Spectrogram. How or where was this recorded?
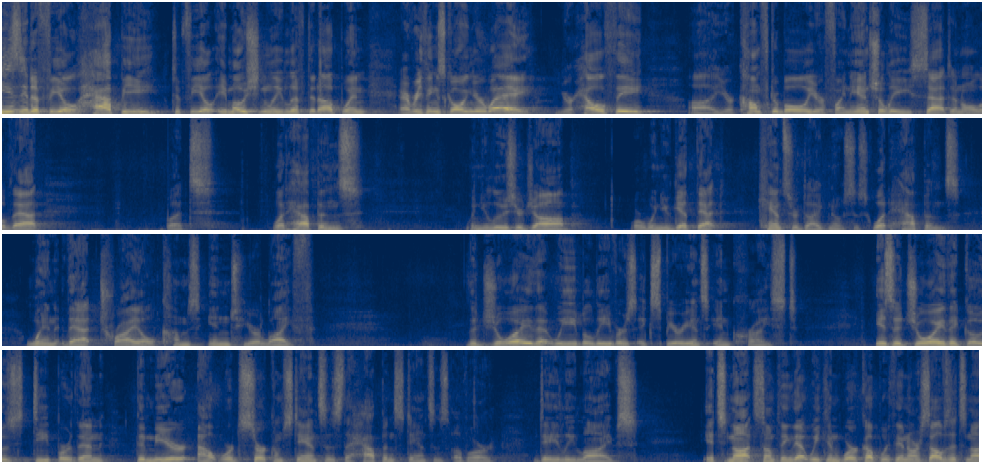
large echoing room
